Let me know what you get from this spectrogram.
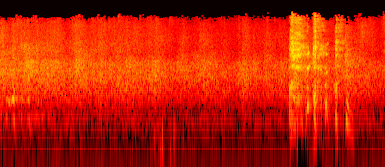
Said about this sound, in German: Und ich glaube, da darf es auch einen Applaus geben, oder? Genau.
